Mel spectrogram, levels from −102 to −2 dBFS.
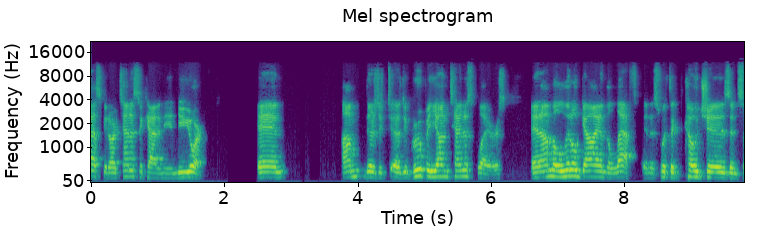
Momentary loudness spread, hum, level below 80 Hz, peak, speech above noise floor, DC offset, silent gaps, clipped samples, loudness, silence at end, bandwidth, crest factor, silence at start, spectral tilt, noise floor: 10 LU; none; -70 dBFS; -6 dBFS; 63 dB; under 0.1%; 2.04-2.49 s, 3.16-3.20 s; under 0.1%; -20 LUFS; 0 s; 11.5 kHz; 14 dB; 0 s; -4.5 dB/octave; -82 dBFS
